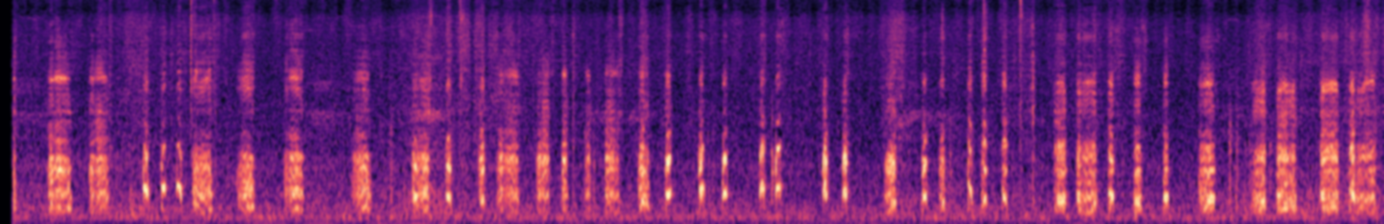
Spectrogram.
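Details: A pet meerkat being tickled and cuddled gives rapid, soft clucking chirps in short irregular bursts.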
